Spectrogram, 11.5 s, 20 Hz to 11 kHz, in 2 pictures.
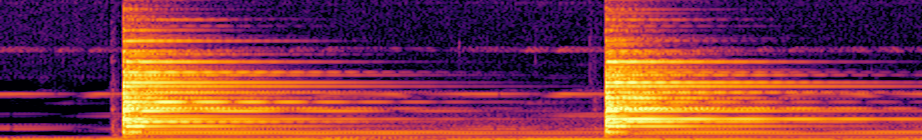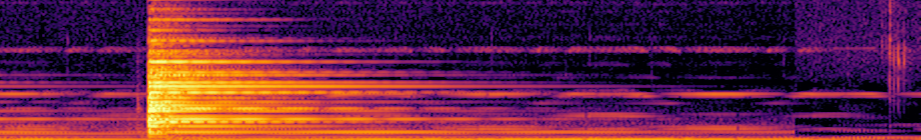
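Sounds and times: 
steady low hum: 0:00.0 - 0:11.5
village church bell tolling a death knell: 0:00.8 - 0:02.8, 0:03.8 - 0:06.1, 0:06.7 - 0:08.6.

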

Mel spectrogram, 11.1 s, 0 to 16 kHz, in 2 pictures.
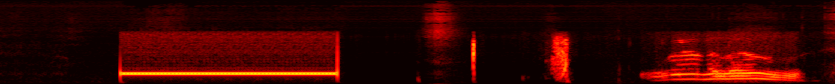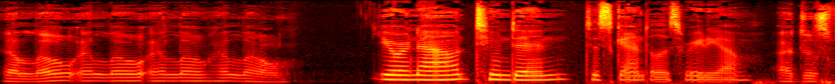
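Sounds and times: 
telephone dial tone of an outgoing call: 0:00.8 - 0:02.3
short warbling voiced sound: 0:04.3 - 0:05.4
speech: 0:04.4 - 0:11.1.

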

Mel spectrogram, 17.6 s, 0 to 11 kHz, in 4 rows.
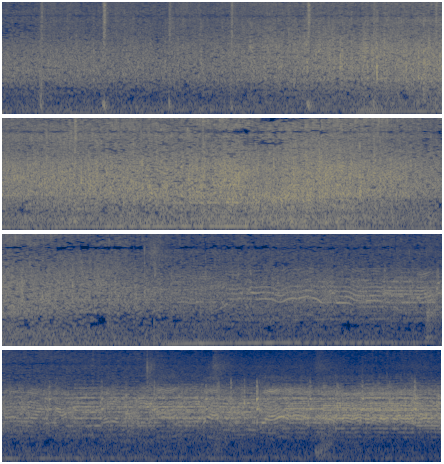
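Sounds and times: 
steady rain falling near a river: 0:00.0 - 0:11.2
low engine-like rumble: 0:00.0 - 0:17.4
scattered rain drips and soft splashes: 0:00.4 - 0:10.4.

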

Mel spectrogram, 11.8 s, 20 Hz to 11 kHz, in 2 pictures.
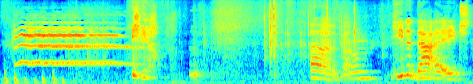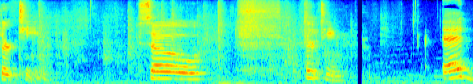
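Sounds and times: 
cat meowing: 0:00.0 - 0:01.7
speech: 0:03.9 - 0:06.6, 0:07.8 - 0:09.0, 0:09.7 - 0:10.3, 0:11.4 - 0:11.8.

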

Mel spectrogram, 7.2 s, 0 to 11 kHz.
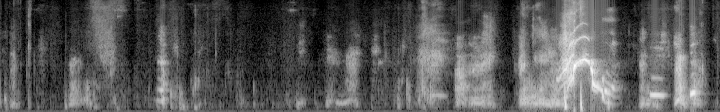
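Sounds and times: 
puppy growling and yipping during a playful tussle: 0:04.4 - 0:07.1.

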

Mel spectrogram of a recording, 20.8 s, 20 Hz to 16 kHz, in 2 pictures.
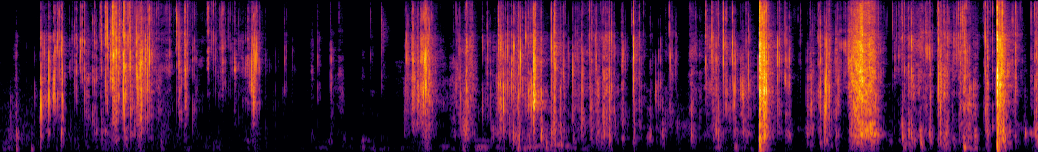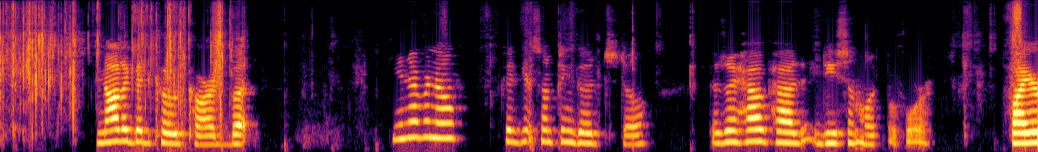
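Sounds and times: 
trading card booster pack wrapper crinkling and tearing open by hand: 0:00.1 - 0:12.9
speech: 0:11.4 - 0:13.0, 0:14.4 - 0:19.8, 0:20.5 - 0:20.7.

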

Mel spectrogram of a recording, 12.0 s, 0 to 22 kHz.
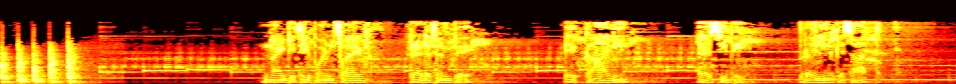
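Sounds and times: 
firm knocks on a hotel room door: 0:00.0 - 0:01.2
soft sustained musical tones: 0:01.2 - 0:11.9
speech: 0:03.3 - 0:06.1, 0:07.0 - 0:08.1, 0:08.7 - 0:11.3.

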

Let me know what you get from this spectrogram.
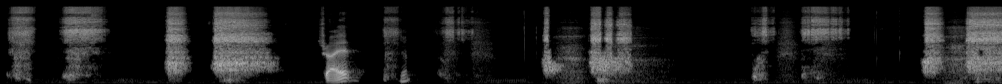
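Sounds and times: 
forceful breathing in through the nose and out through the mouth during a breathing exercise: 0:00.0 - 0:02.9, 0:03.8 - 0:06.8, 0:07.5 - 0:08.6, 0:09.2 - 0:10.0
speech: 0:03.2 - 0:04.6.

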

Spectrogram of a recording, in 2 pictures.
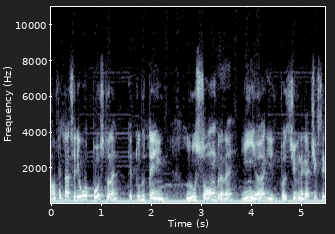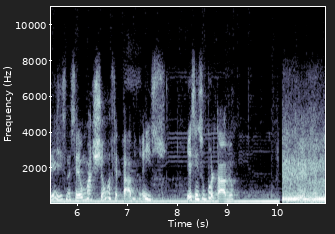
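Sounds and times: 
speech: 0:00.0 - 0:09.3
lowered pickup truck engine droning: 0:10.1 - 0:10.9.

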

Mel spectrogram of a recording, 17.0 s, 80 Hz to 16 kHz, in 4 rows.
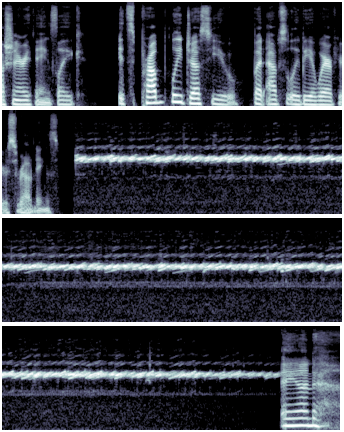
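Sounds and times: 
speech: 0:00.0 - 0:05.4, 0:16.6 - 0:16.9
dense chorus of frogs calling with high-pitched trilling: 0:05.2 - 0:16.4.

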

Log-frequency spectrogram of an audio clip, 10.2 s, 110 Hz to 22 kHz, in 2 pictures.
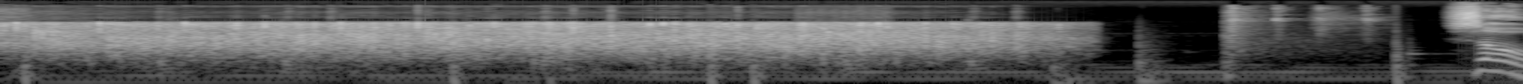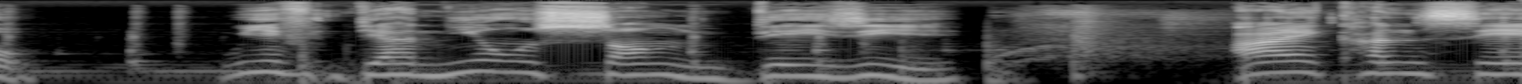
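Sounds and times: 
crowd applause: 0:00.0 - 0:03.7
speech: 0:04.9 - 0:08.4, 0:09.2 - 0:10.1.

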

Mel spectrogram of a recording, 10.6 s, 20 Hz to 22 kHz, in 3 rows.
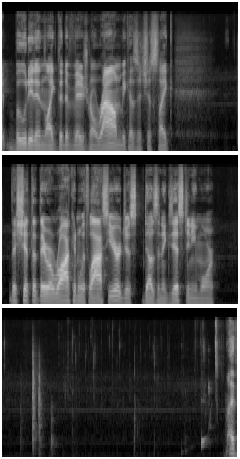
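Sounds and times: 
speech: 0:00.0 - 0:02.9, 0:03.6 - 0:06.8, 0:10.4 - 0:10.6
person drinking water with soft gulps: 0:07.8 - 0:10.4.

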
